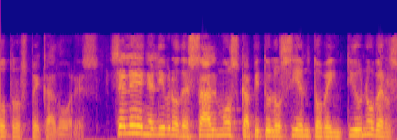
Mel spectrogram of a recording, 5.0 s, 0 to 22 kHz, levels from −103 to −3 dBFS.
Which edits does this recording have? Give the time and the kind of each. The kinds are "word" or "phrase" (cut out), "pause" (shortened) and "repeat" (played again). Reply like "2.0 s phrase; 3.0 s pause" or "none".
1.3 s pause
